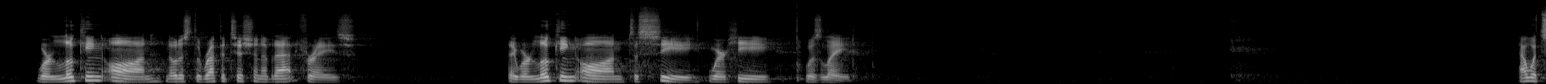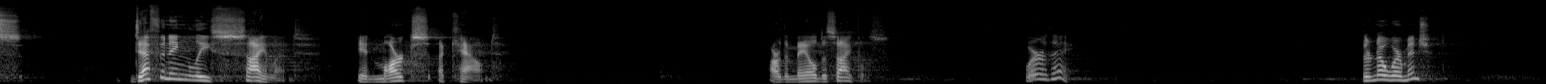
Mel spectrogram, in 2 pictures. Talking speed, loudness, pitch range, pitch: 70 wpm, -27 LUFS, 130-190 Hz, 150 Hz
